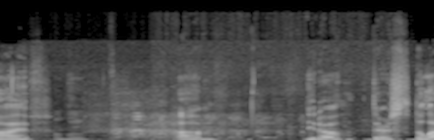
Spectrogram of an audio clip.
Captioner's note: audience laughs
